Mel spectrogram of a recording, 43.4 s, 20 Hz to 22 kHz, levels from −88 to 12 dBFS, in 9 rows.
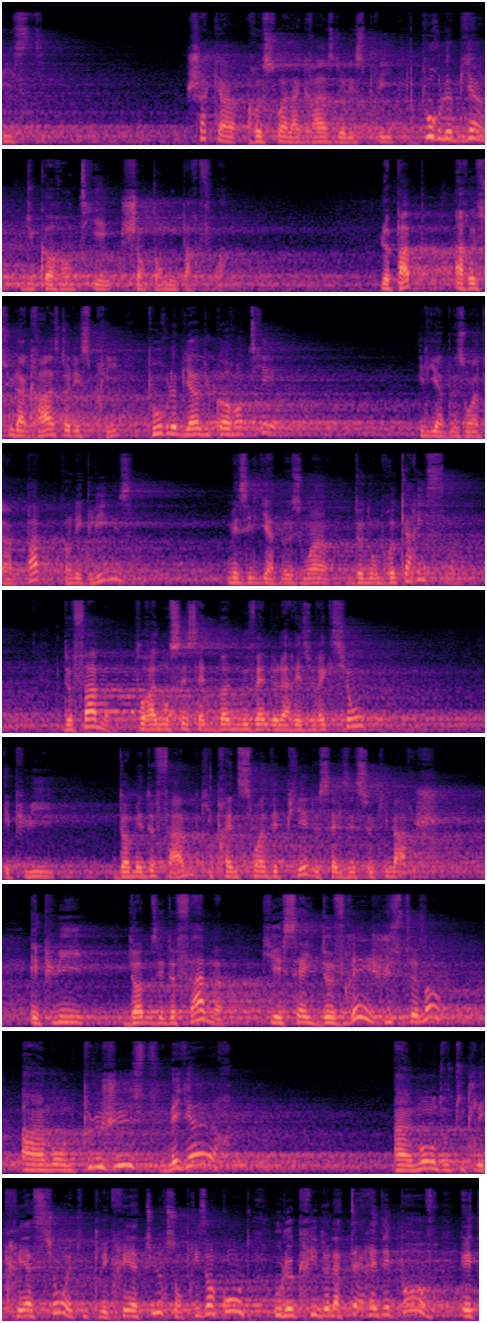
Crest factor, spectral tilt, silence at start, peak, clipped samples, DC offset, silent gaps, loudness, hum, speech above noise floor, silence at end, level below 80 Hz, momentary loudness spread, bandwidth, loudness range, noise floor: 18 dB; -6.5 dB/octave; 0 s; 0 dBFS; under 0.1%; under 0.1%; none; -19 LUFS; none; 23 dB; 0 s; -56 dBFS; 19 LU; 16.5 kHz; 7 LU; -41 dBFS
